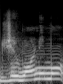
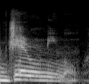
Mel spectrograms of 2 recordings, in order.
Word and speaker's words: Geronimo: Now you can pronounce it any way you want, Geronimo or Geronimo. I will pronounce it any way I want, so I'll go with Geronimo.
